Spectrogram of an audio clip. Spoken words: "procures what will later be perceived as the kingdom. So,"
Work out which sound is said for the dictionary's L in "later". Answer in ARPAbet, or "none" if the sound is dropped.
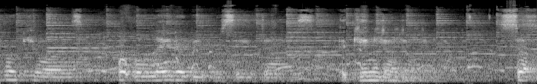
L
